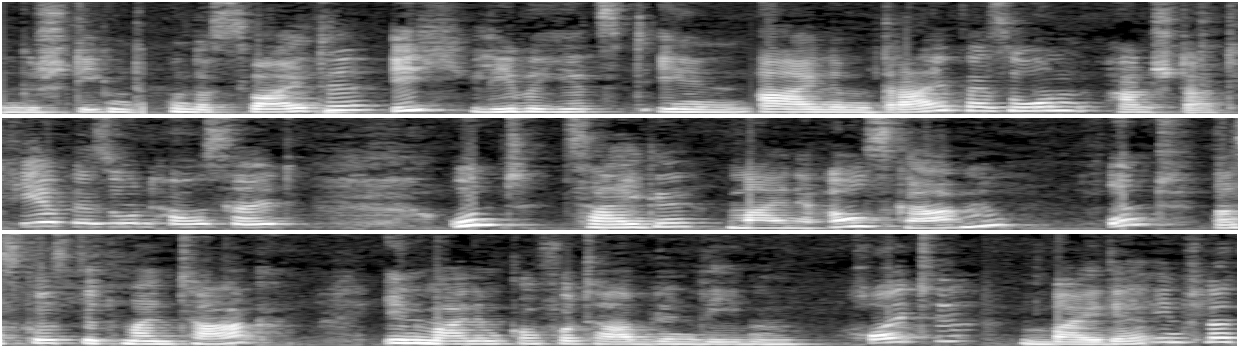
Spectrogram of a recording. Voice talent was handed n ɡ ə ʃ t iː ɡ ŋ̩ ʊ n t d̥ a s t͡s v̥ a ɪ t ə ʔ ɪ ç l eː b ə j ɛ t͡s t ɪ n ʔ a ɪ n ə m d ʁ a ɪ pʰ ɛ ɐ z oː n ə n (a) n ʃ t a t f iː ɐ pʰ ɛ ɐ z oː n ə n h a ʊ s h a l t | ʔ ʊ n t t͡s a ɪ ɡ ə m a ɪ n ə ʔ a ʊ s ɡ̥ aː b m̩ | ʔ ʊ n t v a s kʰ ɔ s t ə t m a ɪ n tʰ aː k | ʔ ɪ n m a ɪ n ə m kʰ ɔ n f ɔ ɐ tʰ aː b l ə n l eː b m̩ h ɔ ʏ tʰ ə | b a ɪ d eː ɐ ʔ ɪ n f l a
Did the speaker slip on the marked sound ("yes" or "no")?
no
